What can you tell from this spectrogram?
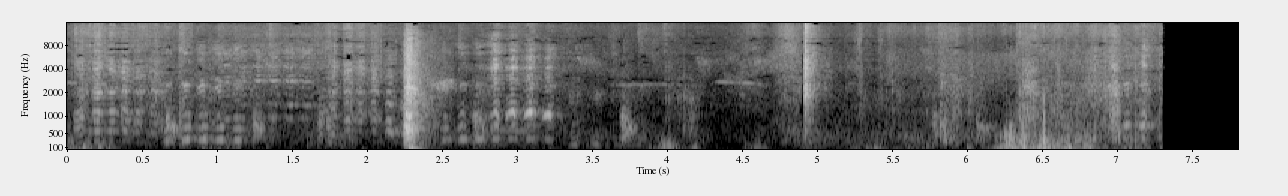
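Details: Kalahari Red goats, a breed from South Africa, bleating in wavering, nasal calls: a long one at the start, another after a sharp knock, then shorter bleats later over low rumbling and thumps.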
